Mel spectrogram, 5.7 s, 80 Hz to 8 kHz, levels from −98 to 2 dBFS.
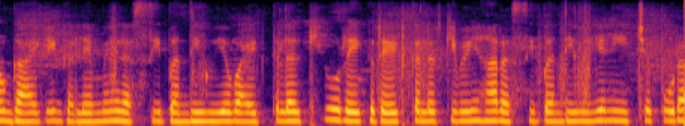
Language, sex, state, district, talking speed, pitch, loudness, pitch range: Hindi, female, Chandigarh, Chandigarh, 275 wpm, 215 Hz, -16 LUFS, 210-220 Hz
